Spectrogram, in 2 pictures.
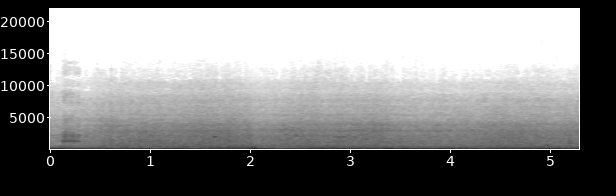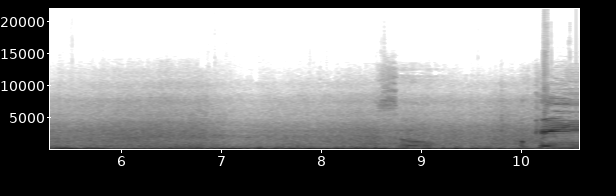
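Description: Waves washing onto Las Salinas beach in Ibiza, a loud continuous surf roar heavily buffeted by wind on the microphone, with a few brief voices and chirps near the end.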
